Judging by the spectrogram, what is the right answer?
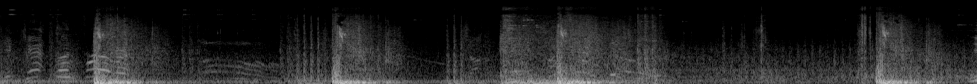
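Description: Video game gunfire rattles in bursts, loud volleys and fusillades with booming impacts, spaced several seconds apart, with voices talking between and over the shots.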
